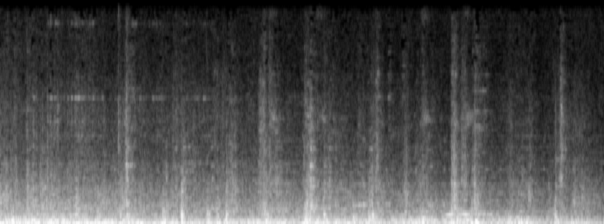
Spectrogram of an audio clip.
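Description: Passenger train rolling by: a steady low rumble with irregular wheel clicks over the rail joints.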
